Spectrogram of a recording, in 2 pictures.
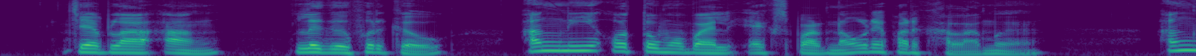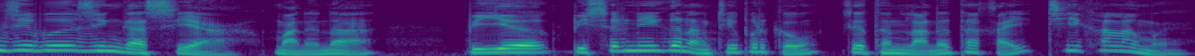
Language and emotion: Bodo, happy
